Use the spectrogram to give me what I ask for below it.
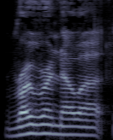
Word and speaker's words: Roronoa: Roanoa? How do you say his first name? – Roronoa Zoro.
